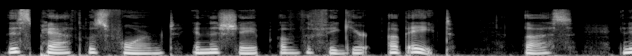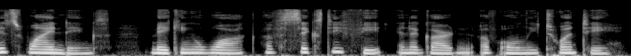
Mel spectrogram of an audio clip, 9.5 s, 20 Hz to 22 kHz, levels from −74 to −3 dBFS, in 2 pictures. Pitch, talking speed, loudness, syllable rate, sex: 190 Hz, 175 wpm, -20 LUFS, 4.9 syllables/s, female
